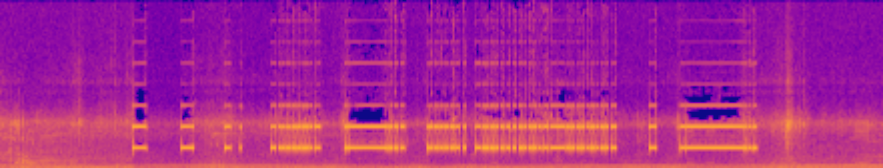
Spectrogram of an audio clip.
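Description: Garrett Pro-Pointer pinpointer probing a dug hole, giving a steady high beep that cuts in and out as its tip passes over a coin in the soil. The beeping starts about a second and a half in and stops near the end.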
